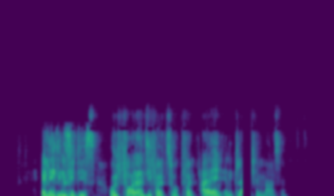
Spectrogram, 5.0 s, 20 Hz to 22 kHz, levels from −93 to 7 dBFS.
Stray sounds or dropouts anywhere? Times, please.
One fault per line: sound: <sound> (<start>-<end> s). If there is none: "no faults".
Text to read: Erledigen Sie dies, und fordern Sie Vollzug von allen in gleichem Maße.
sound: dropout (3.6-3.8 s)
